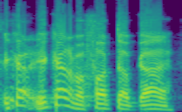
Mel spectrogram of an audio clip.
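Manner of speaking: loud call projected across the room. Calling out to a nice boy from far away: yelling across the room. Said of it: "are you yelling that from all the way over there?".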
